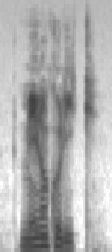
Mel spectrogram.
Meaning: melancholic
- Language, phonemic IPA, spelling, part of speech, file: French, /me.lɑ̃.kɔ.lik/, mélancolique, adjective, Fr-mélancolique.ogg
